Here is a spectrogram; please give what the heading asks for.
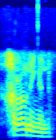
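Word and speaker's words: Groningen: is in Gran in the Netherlands did I pronounce that correctly um near enough Cronan Cronan that's perfect thank you carry hello hi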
